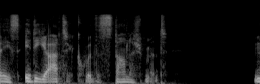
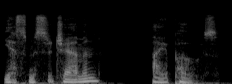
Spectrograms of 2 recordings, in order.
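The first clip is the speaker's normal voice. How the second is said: softer, low-key objection; small quiet voice; 3 semitones lower, 6 dB quieter than usual. Acted. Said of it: "in a small and quiet voice".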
